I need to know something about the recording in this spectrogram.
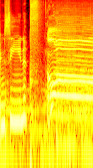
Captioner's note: air bursts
